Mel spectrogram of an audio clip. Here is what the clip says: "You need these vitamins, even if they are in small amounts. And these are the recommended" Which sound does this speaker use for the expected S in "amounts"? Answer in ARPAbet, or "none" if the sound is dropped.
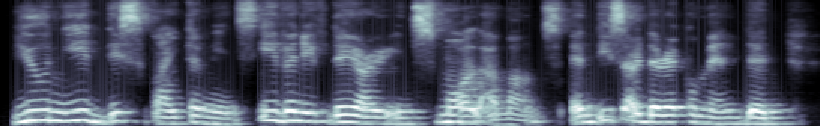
S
